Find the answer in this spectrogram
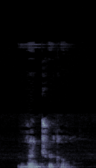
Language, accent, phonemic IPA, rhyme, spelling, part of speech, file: English, Southern England, /ˈvɛn.tɹɪk.əl/, -ɛntɹɪkəl, ventricle, noun, LL-Q1860 (eng)-ventricle.wav
- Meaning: Any small cavity within a body; a hollow part or organ, especially: One of two lower chambers of the heart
